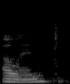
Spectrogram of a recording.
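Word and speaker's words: Eoin: I mean, my name is Gaelic Owen. E O I N. But yeah, some people do just like mispronounce it like as a thing, even like Irish people because traditionally it's spelled like E O U G H A N.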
